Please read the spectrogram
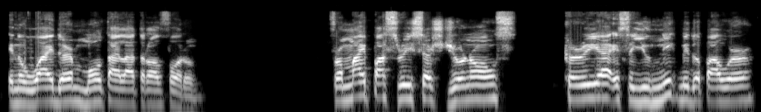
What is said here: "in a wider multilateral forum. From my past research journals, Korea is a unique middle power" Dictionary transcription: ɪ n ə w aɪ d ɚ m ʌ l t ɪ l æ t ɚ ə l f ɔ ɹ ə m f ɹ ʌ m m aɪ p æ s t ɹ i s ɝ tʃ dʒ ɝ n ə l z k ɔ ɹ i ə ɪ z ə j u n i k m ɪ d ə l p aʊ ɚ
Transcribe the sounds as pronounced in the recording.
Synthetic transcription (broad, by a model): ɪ n ə w aɪ d ɚ m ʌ l t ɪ l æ t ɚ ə l f ɔ ɹ ə m f ɹ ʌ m m aɪ p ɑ s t ɹ i s ɝ tʃ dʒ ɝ n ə l s k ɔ ɹ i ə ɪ s ə j u n i k m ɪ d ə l p aʊ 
